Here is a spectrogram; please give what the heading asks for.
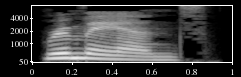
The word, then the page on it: remands: British English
